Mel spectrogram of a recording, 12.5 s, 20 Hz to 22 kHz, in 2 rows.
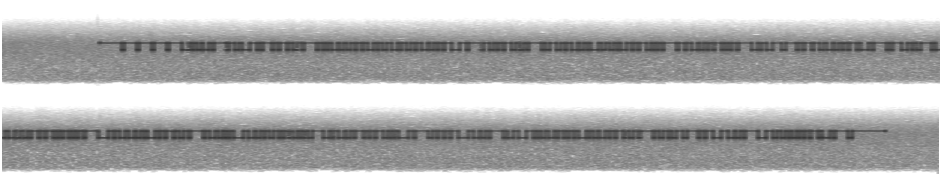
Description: RTTY (75 baud, 850 Hz shift), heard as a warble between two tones, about 2550 Hz centre. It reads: UOX2J PAWHP 9U8BP EIZ4Q 6HMV7 3XNVE G66TA E2ART WFRVH K45P5 ZOSHF 2WBV9 OID3V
